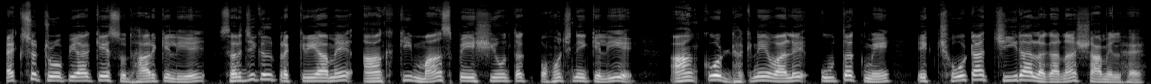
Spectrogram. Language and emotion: Hindi, neutral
